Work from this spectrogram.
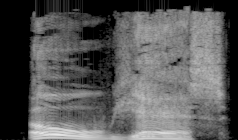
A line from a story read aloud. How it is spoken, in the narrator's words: she said happily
